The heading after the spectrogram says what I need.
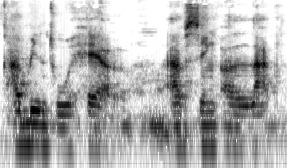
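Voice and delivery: ordinary talk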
